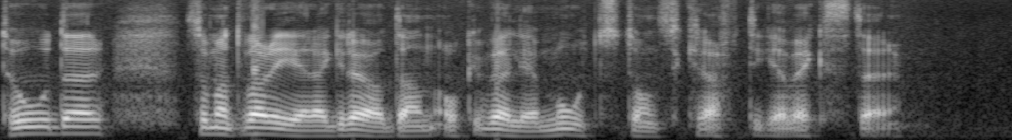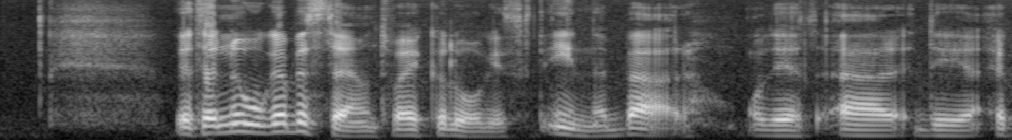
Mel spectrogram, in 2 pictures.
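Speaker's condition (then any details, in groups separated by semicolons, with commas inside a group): No condition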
